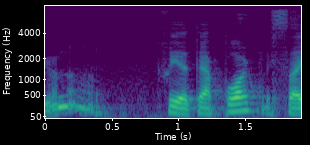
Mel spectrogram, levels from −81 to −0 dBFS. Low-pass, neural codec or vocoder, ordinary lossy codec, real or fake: 7.2 kHz; codec, 16 kHz, 1 kbps, FunCodec, trained on Chinese and English, 50 frames a second; none; fake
